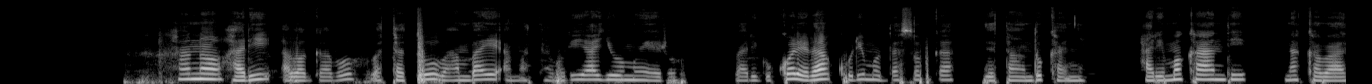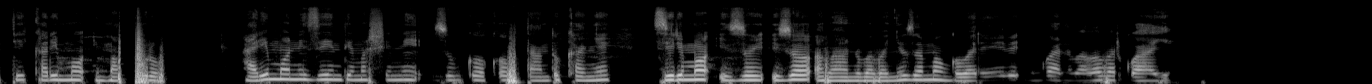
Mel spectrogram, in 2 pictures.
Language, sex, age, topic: Kinyarwanda, female, 18-24, government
